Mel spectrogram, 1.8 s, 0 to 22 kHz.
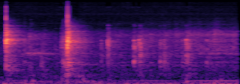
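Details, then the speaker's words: Newly installed differential locker in the 4x4 "Moose", with the wheel turned by hand: sharp, irregular metallic clicks, two loud then several lighter, as the locker slips occasionally. It slips in reverse but not forward; cause unknown. "I don't know, there, you can get it to slip. There, I can hear it slip occasionally."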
